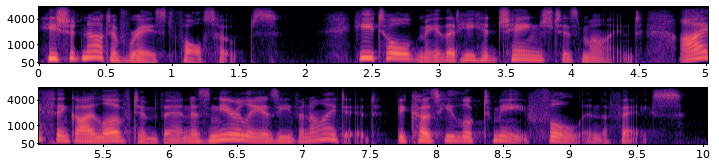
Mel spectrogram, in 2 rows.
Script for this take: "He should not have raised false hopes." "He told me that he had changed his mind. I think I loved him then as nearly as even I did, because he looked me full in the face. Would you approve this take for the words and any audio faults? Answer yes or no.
yes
